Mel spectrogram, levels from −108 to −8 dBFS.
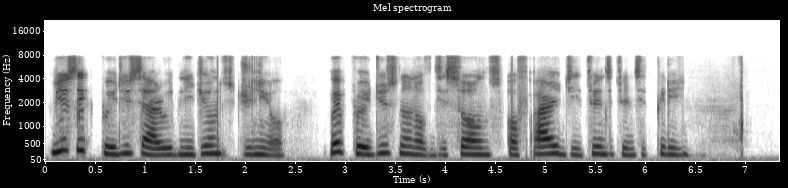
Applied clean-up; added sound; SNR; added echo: neural diffusion model UNIVERSE++.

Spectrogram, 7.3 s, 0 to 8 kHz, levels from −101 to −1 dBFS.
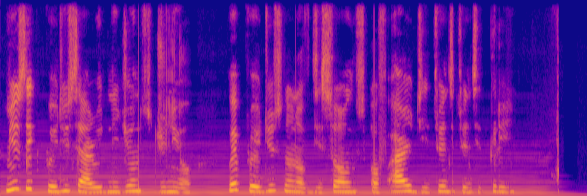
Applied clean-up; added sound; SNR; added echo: none; Bowed string instrument; 13 dB; none.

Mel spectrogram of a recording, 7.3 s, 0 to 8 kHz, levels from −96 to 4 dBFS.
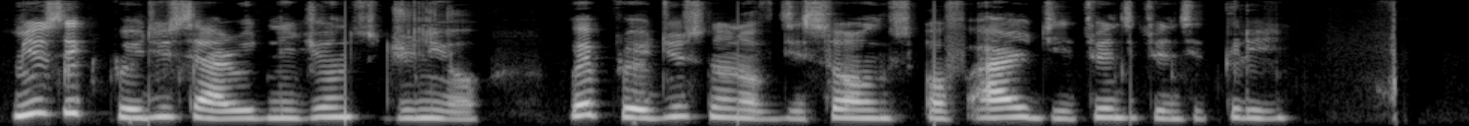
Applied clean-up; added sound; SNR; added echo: none; none; none; none.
